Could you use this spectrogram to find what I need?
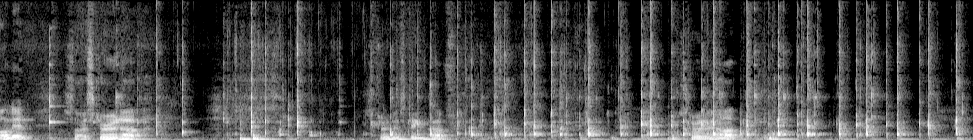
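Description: A metal spoon scrapes and clinks against a glass.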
